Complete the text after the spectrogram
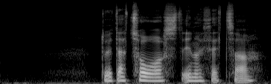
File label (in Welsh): "tost", Welsh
